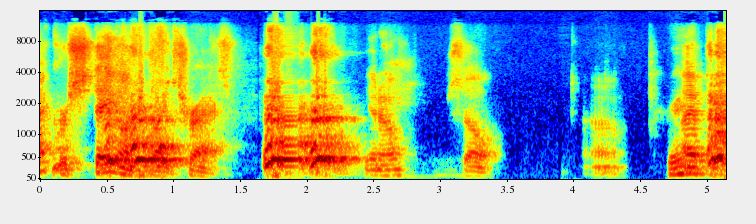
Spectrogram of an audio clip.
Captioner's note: dog barking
